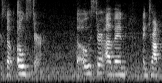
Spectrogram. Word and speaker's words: Oster: So it rhymes with toaster, so Oster.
